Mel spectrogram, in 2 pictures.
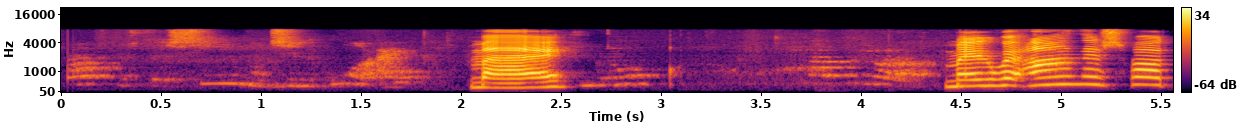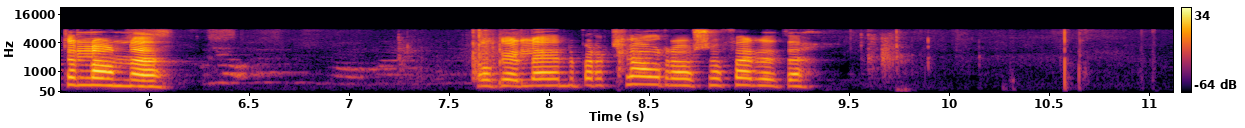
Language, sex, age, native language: Icelandic, female, 9, Icelandic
